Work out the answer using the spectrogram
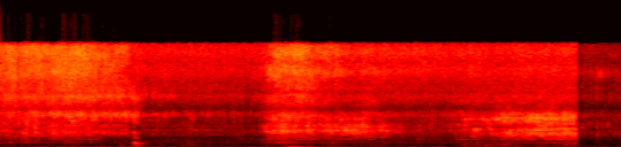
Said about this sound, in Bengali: বেগুনটা আমি সুন্দর করে ভেজে নিব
